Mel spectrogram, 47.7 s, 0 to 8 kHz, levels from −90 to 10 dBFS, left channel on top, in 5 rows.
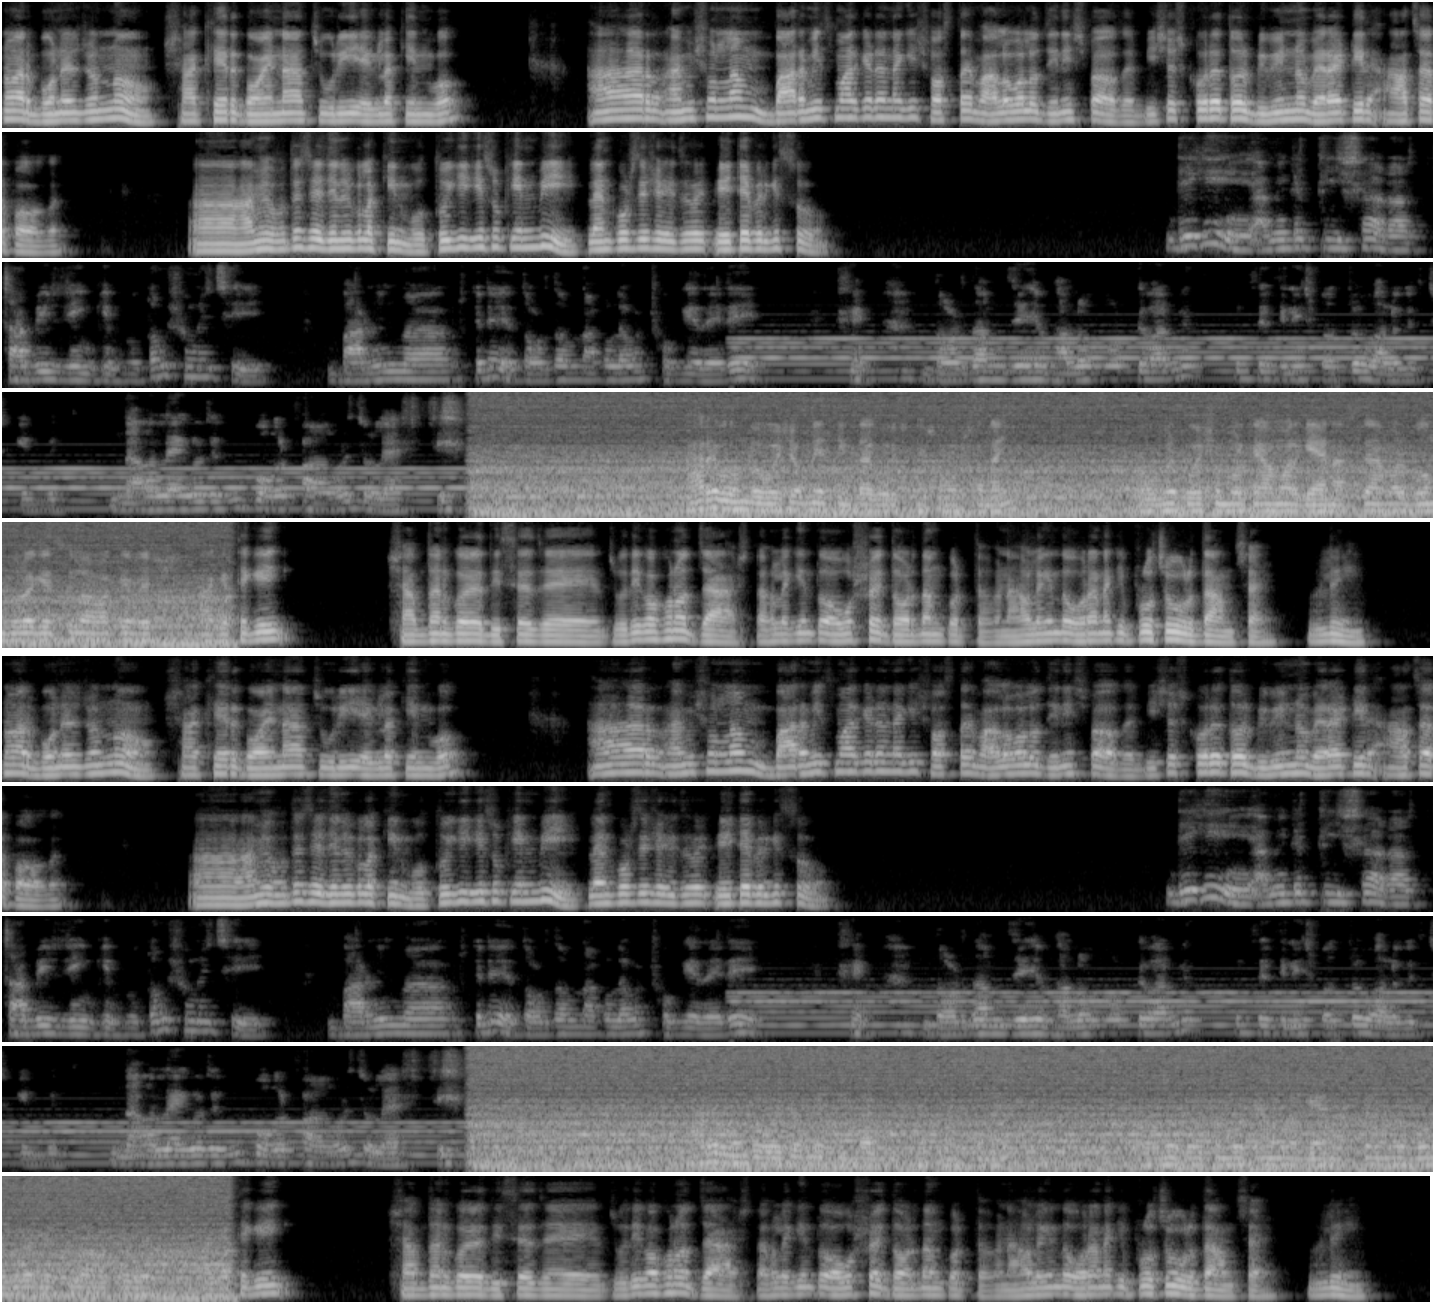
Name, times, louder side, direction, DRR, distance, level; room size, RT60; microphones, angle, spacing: voice 1, 0.0-3.1 3.9-9.9 10.8-15.0 33.2-35.8 36.1-40.1 40.7-47.2, left 4 dB, 65° left, 0.4 m, -21 dB
voice 2, 17.3-20.8 21.2-24.1 24.6-29.0 29.3-31.7, equal, 30° left, 1.6 m, -35 dB
sound 1, 23.9-34.9, left 1 dB, 35° right, 0.9 m, -37 dB
sound 2, 31.7-39.7, right 1 dB, 65° right, 1.1 m, -22 dB
3.0 x 2.6 x 3.4 m
head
